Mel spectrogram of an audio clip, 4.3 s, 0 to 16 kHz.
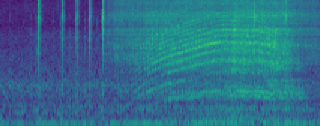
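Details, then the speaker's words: Mercedes-Benz W202 heater blower fan motor after repair (resoldered, clips and springs refitted), bench-tested loose before reinstalling: a few plug clicks then a smooth rising whir with no scraping or grinding; motor works fine. "Perfect. Our motor is now functioning fine and can be refitted back to the vehicle."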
